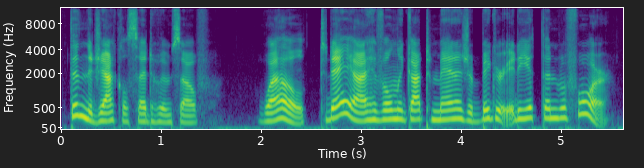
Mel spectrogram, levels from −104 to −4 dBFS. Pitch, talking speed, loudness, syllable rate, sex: 210 Hz, 215 wpm, -19 LUFS, 6.1 syllables/s, female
